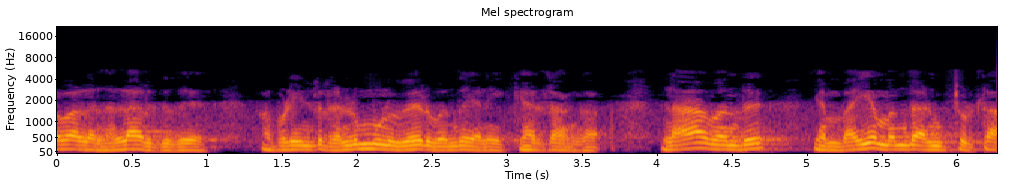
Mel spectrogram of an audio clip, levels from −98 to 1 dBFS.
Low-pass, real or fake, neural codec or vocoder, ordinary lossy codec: 5.4 kHz; real; none; MP3, 24 kbps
